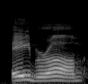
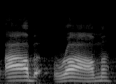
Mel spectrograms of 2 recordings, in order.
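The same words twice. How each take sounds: First: Said in the usual way. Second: Abram said slowly as ah-BRAHM, both syllables drawn out; Hebrew-style Abram. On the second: Shown as a demonstration. Preacher shows the congregation the name's two syllables, slow and drawn out. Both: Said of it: "the two syllables are there".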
